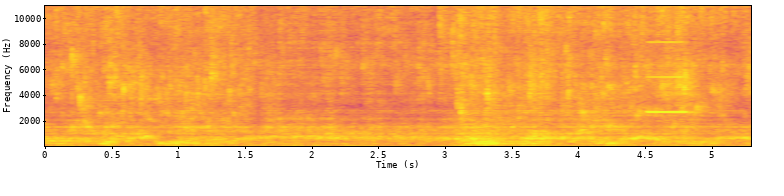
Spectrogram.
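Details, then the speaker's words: Hotun Detect tundish alarm with cold water running through: steady tap hiss then one short high beep with one red flash, flagging a cold-water discharge. "you can see, you get 1 beep and 1 red flash."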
